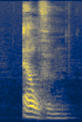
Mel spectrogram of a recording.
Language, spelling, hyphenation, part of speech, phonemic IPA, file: Dutch, elven, el‧ven, numeral / noun, /ˈɛl.və(n)/, Nl-elven.ogg
- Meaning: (numeral) dative plural of elf, still commonly used in the following contexts: 1. after met z'n: involving eleven people 2. after prepositions like na, om, voor: eleven o'clock; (noun) plural of elf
